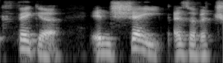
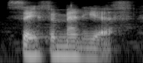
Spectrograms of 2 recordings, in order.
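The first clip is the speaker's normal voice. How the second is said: ordinary delivery, nothing marked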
